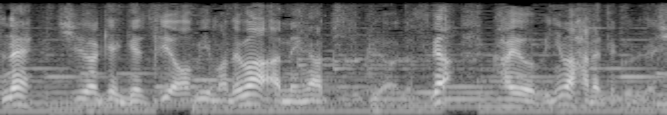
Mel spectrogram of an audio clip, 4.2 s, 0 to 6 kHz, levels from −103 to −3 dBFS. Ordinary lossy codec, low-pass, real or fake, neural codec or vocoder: none; 5.4 kHz; real; none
